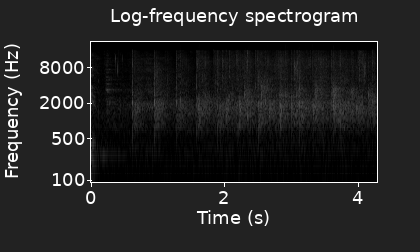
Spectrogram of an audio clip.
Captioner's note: audience applauds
